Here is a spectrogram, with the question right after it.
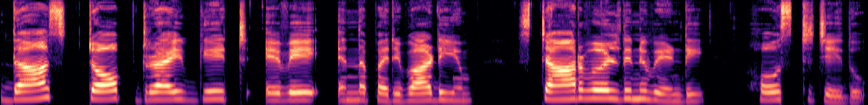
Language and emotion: Malayalam, neutral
